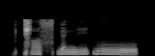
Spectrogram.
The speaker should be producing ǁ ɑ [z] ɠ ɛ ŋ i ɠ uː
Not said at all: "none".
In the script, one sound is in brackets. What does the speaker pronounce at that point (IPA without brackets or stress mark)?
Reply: s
